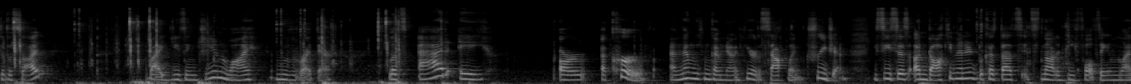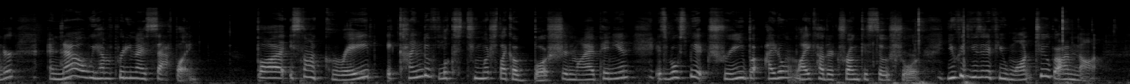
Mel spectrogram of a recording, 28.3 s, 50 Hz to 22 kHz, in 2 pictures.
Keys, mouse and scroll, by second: 0.1 s, 1.3 middle click, 1.6 g, 3.7 drag, 4.1 scroll up 4, 4.8 shift+a, 12.8-14.9 scroll up 7, 14.9 scroll up 6, 15.4-17.8 middle drag, 17.8-18.8 scroll down 7, 18.8-21.9 middle drag, 24.5-25.9 scroll up 6, 27.5-28.2 shift+middle drag.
